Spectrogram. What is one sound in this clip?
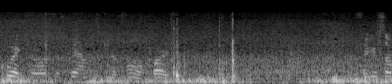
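A car door opens with a click.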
